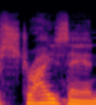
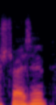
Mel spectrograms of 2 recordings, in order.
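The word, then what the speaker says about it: Streisand: would they say Barbara strian I I hadn't been pronouncing the D I think in my mind I was spelling strian with no D yeah I it's interesting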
